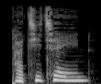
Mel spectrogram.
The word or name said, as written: partitagen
